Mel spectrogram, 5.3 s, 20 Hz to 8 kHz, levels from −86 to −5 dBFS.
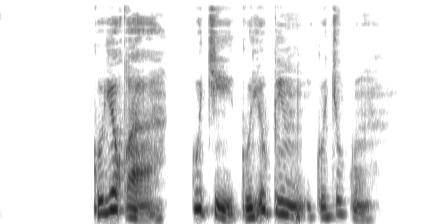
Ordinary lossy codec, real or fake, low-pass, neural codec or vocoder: MP3, 48 kbps; fake; 7.2 kHz; codec, 16 kHz, 16 kbps, FreqCodec, larger model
